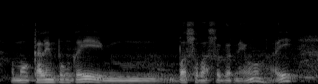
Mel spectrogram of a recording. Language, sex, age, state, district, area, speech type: Nepali, male, 30-45, West Bengal, Kalimpong, rural, spontaneous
